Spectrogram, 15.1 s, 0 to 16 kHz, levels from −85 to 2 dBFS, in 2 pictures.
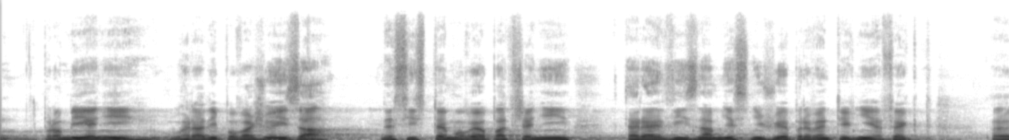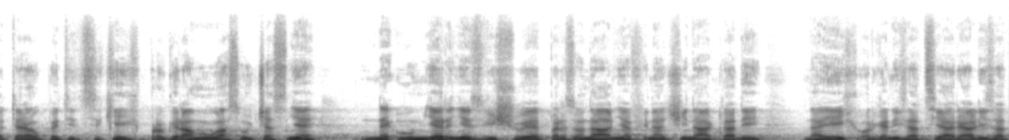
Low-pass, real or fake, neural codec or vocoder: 14.4 kHz; fake; vocoder, 44.1 kHz, 128 mel bands every 512 samples, BigVGAN v2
